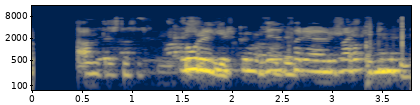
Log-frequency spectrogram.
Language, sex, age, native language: Icelandic, male, 12, Icelandic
